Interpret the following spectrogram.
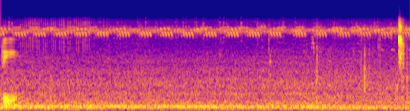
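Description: A steady chorus of insects trilling, heard as an even, rapid, high-pitched pulsing that does not let up.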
